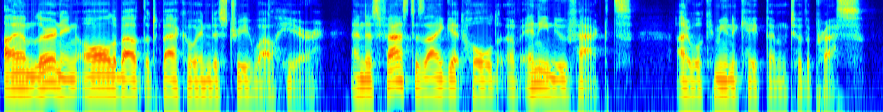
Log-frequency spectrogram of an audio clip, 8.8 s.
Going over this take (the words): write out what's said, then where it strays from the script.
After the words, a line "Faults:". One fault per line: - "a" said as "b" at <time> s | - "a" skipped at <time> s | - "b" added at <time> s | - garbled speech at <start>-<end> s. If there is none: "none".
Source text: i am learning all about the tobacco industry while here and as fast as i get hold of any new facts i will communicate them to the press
i am learning all about the tobacco industry while here and as fast as i get hold of any new facts i will communicate them to the press
Faults:
none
